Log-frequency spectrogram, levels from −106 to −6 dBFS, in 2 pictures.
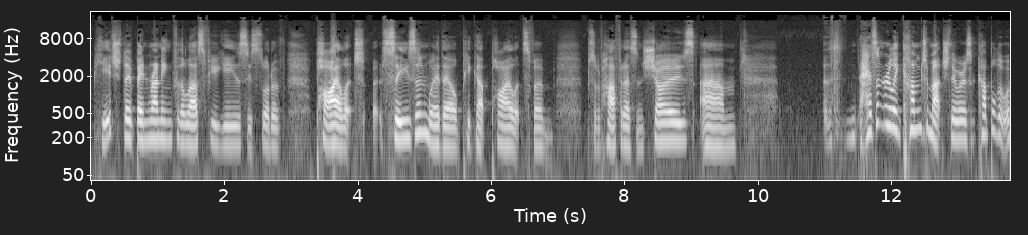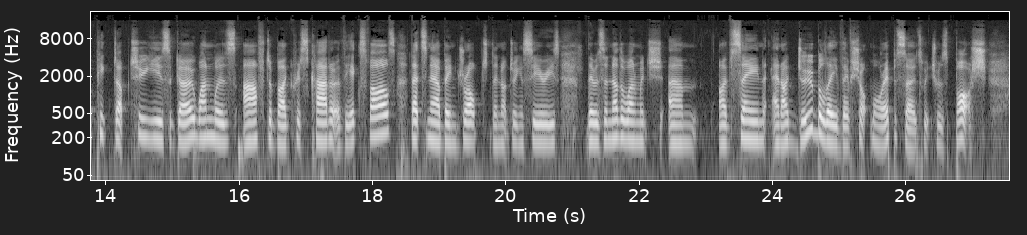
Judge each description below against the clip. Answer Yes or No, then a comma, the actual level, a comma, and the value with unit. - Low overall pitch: No, medium, 175 Hz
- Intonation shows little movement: No, average, 3.4 semitones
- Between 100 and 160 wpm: No, average, 175 wpm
